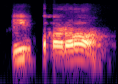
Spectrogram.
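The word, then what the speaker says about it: اقرأ: বাতাস একবারে হামজার উচ্চারণ করার সময় একবারে মানে বাতাসটা একেবারে বন্ধ করে দিব, ঠিক আছে। জি জি। ইকর, ইকরা, ইকরা, হ্যাঁ, ইকরা, আর একটু শক্ত করে ইকরা, বলেন, হয়ে যাবে ইনশাল্লাহ।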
